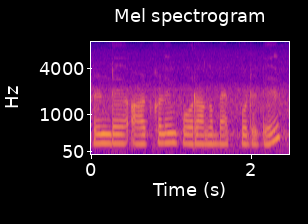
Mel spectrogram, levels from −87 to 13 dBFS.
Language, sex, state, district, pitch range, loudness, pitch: Tamil, female, Tamil Nadu, Kanyakumari, 195-205 Hz, -20 LUFS, 200 Hz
